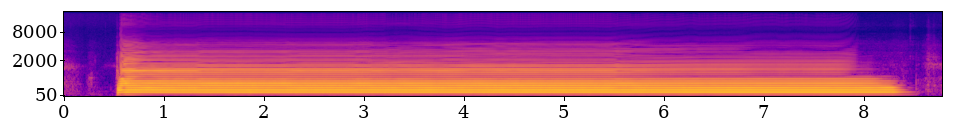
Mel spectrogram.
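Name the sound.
saxophone low B flat note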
